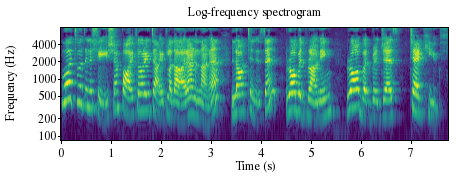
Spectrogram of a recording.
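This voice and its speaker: A woman with a Malayali accent walks through exam questions as a teacher. Her voice sits high, and she reads each question slowly before explaining the answer quickly. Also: lively intonation. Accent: Malayali English. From Kerala, India.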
